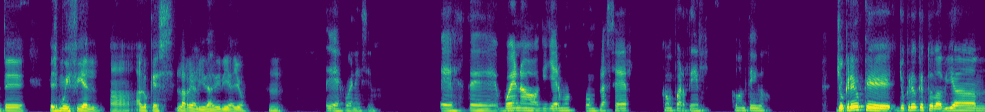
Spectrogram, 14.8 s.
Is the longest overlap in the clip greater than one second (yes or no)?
no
